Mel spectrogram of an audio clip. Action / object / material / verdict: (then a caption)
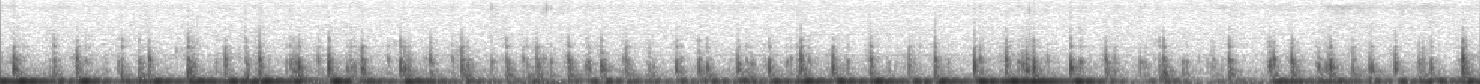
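tap / silicone phone case / silicone / none. A soft, empty red silicone phone case lies flat on a blanket while fingertips rub it, then fingertips and nails tap and scratch its back rapidly. The result is a dense, quick patter of soft, muffled taps and scratchy strokes over a steady low hum.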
